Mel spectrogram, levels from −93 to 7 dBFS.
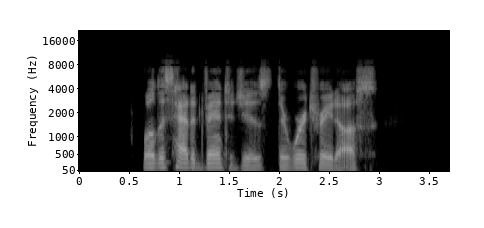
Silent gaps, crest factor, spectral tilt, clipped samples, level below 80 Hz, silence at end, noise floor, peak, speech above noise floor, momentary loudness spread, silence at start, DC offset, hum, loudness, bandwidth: none; 24 dB; -2.5 dB/octave; under 0.1%; -74 dBFS; 0.75 s; -88 dBFS; -14 dBFS; 51 dB; 8 LU; 0.65 s; under 0.1%; none; -36 LUFS; 9.6 kHz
